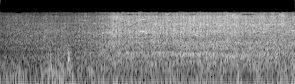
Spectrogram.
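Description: Truck engine rumbling as it passes through a narrow gorge, a steady, loud, low drone that holds even throughout, with no talk over it.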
